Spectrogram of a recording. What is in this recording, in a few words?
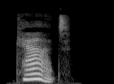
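"cat", spoken word, articulation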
